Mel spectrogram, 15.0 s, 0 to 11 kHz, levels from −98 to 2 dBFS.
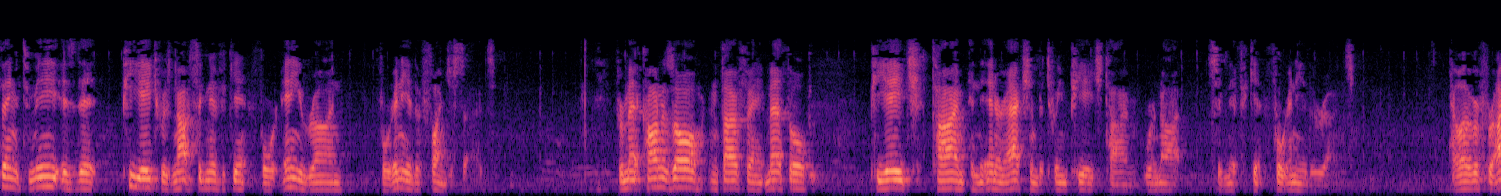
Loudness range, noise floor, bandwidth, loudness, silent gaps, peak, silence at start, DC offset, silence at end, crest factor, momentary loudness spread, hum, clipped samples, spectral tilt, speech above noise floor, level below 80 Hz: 9 LU; -63 dBFS; 5.6 kHz; -28 LUFS; none; -8 dBFS; 0 s; under 0.1%; 0 s; 22 dB; 15 LU; none; under 0.1%; -10 dB/octave; 35 dB; -80 dBFS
